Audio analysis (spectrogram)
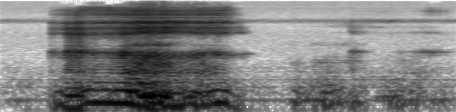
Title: Big snoring guy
